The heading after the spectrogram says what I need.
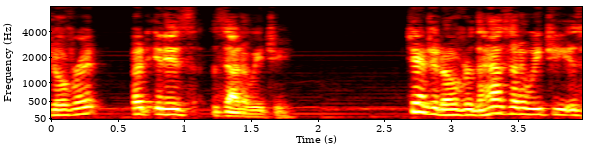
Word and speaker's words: Zatoichi: And yes, it's pronounced Zatoichi. I'm of Northern European descent living in the States, so of course my pronunciation isn't perfect, but I hear a lot of people call this Zatoichi.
